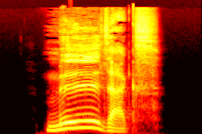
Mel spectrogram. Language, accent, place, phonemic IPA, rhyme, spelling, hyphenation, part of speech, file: German, Germany, Berlin, /ˈmʏlzaks/, -aks, Müllsacks, Müll‧sacks, noun, De-Müllsacks.ogg
- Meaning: genitive singular of Müllsack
